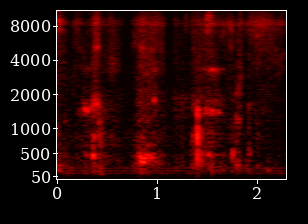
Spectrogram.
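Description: Near silence, with a few faint, brief rustles of a plastic-wrapped inflatable baseball bat being handled.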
